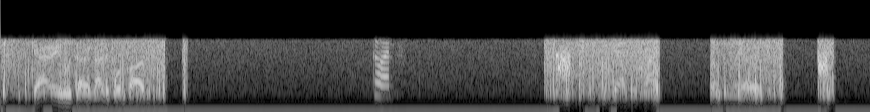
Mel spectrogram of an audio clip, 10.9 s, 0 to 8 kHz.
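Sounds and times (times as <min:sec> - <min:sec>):
crackling radio transmission static: 0:00.0 - 0:02.4, 0:06.8 - 0:08.3, 0:08.9 - 0:10.5
speech: 0:00.4 - 0:02.1.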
